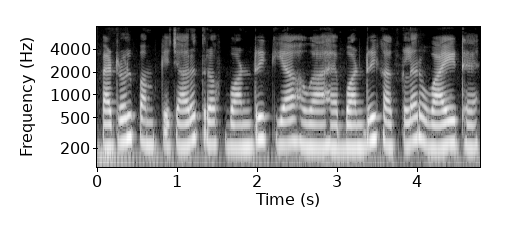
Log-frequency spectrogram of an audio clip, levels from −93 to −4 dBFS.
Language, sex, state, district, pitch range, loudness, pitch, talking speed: Hindi, female, Jharkhand, Garhwa, 205-235 Hz, -17 LUFS, 215 Hz, 175 wpm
